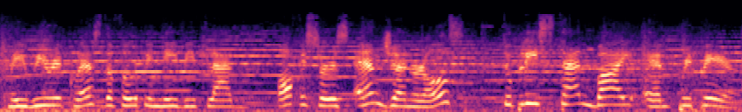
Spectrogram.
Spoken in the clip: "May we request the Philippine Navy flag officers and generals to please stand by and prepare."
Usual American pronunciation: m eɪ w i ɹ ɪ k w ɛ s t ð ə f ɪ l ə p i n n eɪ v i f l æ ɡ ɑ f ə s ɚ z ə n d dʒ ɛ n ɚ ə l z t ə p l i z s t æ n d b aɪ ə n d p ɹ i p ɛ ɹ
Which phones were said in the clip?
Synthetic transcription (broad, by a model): m eɪ w i ɹ ɪ k w ɛ s t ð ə f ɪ l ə p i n n eɪ v i f l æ ɡ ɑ f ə s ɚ s ə n d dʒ ɛ n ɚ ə l s t ə p l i s t æ n d b aɪ ə n d p ɹ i p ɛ ɹ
